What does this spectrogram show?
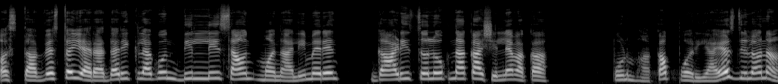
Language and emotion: Goan Konkani, disgusted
